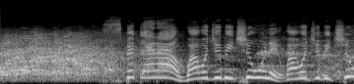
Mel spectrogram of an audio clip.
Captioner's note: audience laughing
